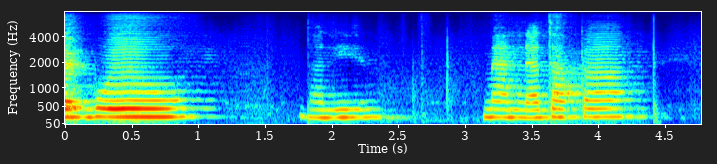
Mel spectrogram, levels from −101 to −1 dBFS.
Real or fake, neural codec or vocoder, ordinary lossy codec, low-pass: fake; codec, 16 kHz, 0.5 kbps, X-Codec, HuBERT features, trained on balanced general audio; none; none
